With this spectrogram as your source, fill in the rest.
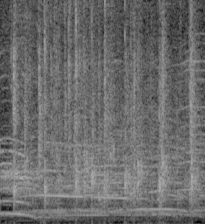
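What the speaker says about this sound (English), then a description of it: "Everybody give a cheer for my mom." A comedy show audience cheers and whoops for the comedian's mom, a brief, fairly distant crowd roar with a voice or two rising above it.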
